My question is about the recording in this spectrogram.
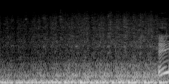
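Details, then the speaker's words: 1968 Camaro sitting since 1999, after cleaning up the connections: the V8 fires right up on a small fuel charge in the carb bowl into a deep, steady rumble with no stumble or knock, sounding healthy. "oh yeah whoa it just fired right up oh my word the dog's foaming at the phil"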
